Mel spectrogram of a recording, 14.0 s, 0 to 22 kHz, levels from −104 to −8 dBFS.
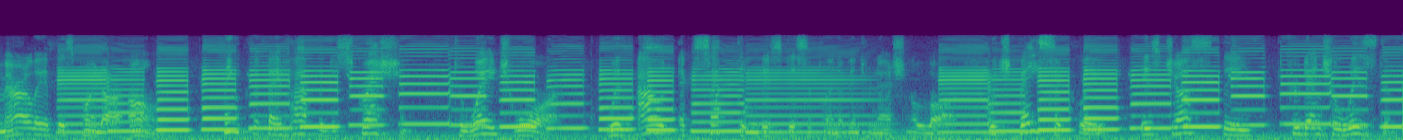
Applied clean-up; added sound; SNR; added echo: none; Wind instrument, woodwind instrument; -3 dB; none.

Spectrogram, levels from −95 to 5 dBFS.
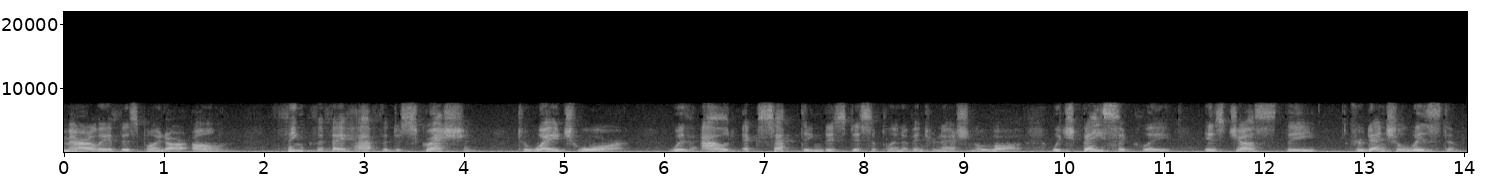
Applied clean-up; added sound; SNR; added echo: none; none; none; none.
